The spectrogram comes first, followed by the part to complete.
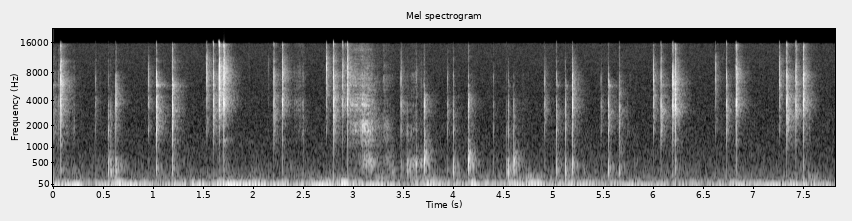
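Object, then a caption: Small painted wooden compact box. Long acrylic nails tap and scratch the top of a small, round, closed and hollow wooden foundation compact painted pink. The result is a quick, irregular run of sharp, bright clicks with brief scratchy rasps between them. Each tap dies away almost instantly over a faint low background hum.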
